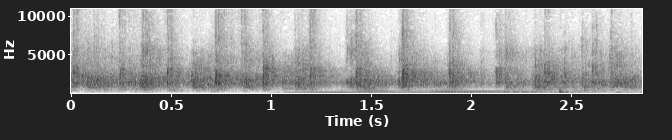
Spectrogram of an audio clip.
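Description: Audience applause at the close of a live event, a steady wash of clapping at moderate loudness, with a low sustained hum entering partway through beneath the claps.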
